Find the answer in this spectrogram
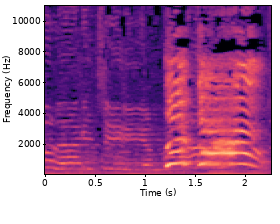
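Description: Concert music with a singing voice playing underneath; then, a little over a second in, a man lets out a loud, high-pitched excited scream that holds for most of a second and slides down at its end.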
